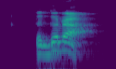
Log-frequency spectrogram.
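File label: "tergerak", Malay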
